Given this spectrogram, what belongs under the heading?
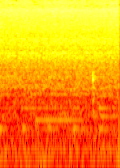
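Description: Garlic sizzling in butter with mushrooms in a pan, a steady close frying hiss with faint stirring, no talk.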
